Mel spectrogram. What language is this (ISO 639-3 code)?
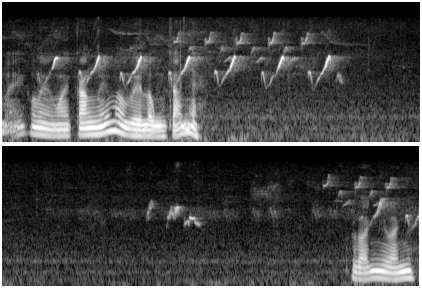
vie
